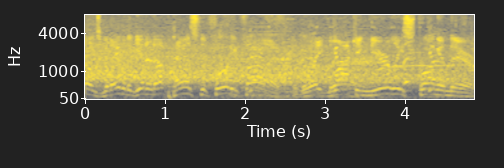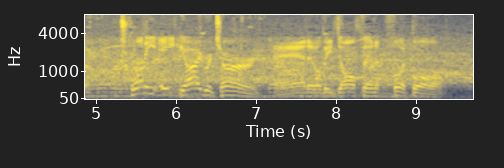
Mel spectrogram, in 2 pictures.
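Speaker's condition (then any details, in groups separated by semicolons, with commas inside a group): No condition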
